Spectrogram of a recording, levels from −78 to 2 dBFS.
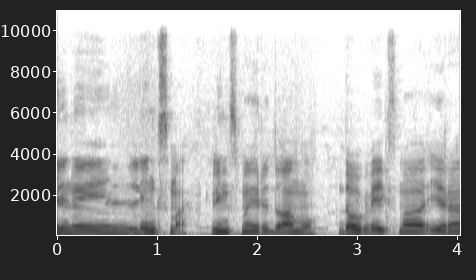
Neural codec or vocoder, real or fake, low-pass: none; real; 9.9 kHz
